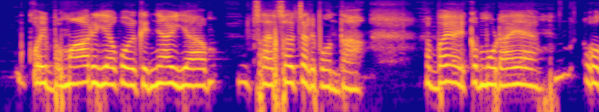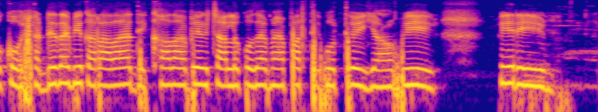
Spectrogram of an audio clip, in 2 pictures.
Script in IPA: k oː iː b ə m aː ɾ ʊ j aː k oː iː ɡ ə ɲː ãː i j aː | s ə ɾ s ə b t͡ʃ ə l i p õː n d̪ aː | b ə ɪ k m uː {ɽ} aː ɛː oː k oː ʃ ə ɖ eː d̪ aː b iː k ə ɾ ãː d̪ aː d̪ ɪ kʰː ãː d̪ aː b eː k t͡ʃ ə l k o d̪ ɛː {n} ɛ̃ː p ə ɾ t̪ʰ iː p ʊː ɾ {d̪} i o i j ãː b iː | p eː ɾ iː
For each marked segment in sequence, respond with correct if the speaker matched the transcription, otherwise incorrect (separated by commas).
correct, incorrect, incorrect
